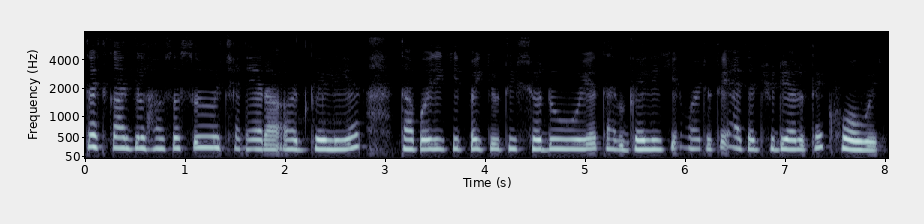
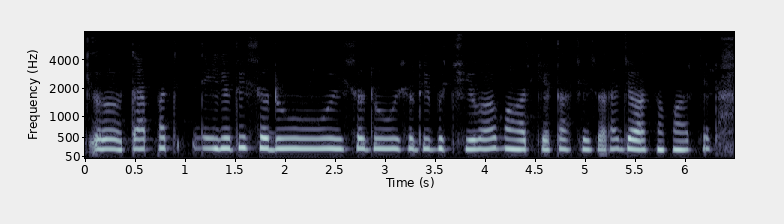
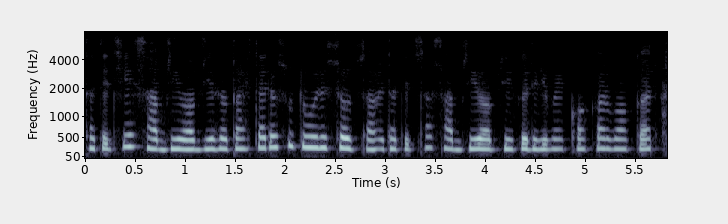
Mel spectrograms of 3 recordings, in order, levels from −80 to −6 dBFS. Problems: constant background noise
